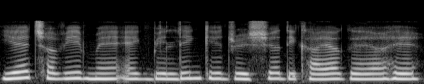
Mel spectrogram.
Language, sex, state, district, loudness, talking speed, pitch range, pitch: Hindi, female, Assam, Kamrup Metropolitan, -13 LUFS, 140 wpm, 250-270 Hz, 255 Hz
